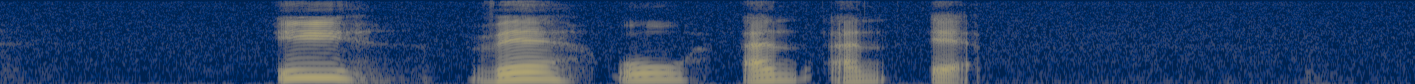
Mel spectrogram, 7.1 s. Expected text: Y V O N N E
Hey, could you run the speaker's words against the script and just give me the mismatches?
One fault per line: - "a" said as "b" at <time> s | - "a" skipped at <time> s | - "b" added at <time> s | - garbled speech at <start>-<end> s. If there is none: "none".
none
